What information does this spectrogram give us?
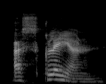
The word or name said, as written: Asklaian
